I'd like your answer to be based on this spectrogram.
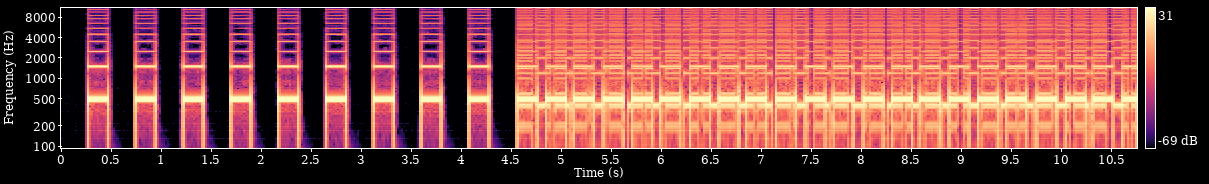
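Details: Simulated cardiac monitor sound effect: the beeps speed up to a rapid run, signalling tachycardia on the monitor.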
